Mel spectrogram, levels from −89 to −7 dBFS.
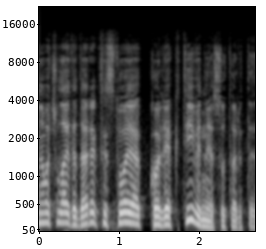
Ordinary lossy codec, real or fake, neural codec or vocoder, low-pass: AAC, 64 kbps; real; none; 14.4 kHz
